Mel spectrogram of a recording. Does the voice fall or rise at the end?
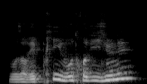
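rise. The pitch rises at the end. It asks a question. "une ascension, une montée"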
